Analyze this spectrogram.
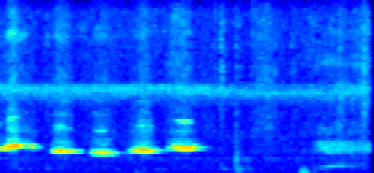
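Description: A person whistles a short tune of five clear, evenly spaced notes, prominent, followed by a faint trailing whistle with no talking.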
